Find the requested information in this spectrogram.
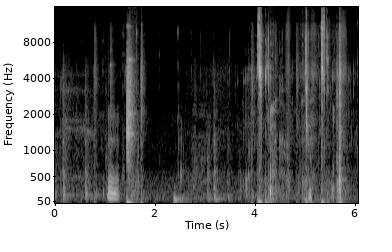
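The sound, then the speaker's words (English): Crisp bites and wet crunching chews on fresh cucumber, a series of sharp crunches in irregular bursts with quieter gaps between them. “A nice taste of cucumber.”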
